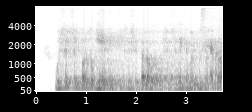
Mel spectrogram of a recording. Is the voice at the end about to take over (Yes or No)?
Yes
